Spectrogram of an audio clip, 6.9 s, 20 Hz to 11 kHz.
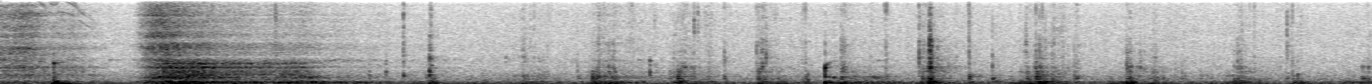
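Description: Small precision screwdriver turning the back-casing screws of a Palm M515 handheld, with faint scattered clicks and scrapes as the screws are driven and the device is handled. A dull knock comes just after the start, then a short rasping rub about a second in.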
